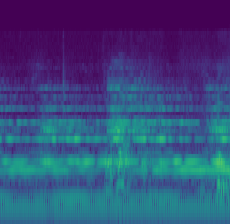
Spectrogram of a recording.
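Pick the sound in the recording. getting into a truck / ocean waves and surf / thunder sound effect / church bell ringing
church bell ringing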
